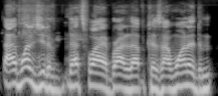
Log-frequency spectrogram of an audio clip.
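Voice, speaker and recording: A man hosting a podcast, putting questions to a guest in casual, halting, enthusiastic chat. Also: fairly high pitch, warm tone, dry recording, studio quality. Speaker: podcast host interviewing a guest.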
